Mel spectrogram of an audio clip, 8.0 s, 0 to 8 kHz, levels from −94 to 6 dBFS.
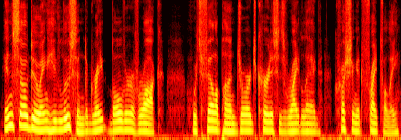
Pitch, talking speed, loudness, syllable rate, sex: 135 Hz, 150 wpm, -17 LUFS, 4.1 syllables/s, male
